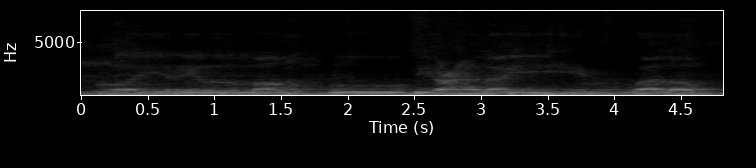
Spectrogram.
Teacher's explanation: Lebih panjang sedikit lagi mad lazimnya.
